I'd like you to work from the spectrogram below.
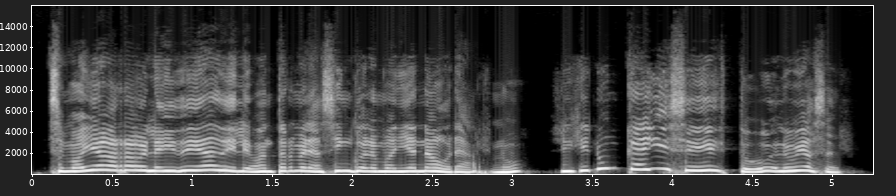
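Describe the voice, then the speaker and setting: A woman's voice: sits high, warm tone, no echo. A young woman preaching a sermon with a Rioplatense Spanish accent, impassioned and driving home her points with repeated rhetorical questions.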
